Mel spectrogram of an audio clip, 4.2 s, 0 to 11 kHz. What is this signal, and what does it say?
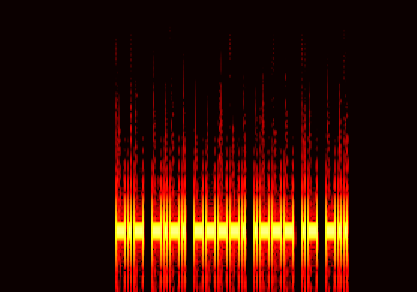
Morse code, heard as a keyed tone, about 38 wpm, 700 Hz. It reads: KC9JAD
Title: USA Call Signs - 4x Character Spacing - 40wpm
